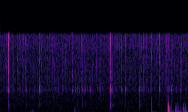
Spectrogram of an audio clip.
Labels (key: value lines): label: ambient
recorder: HydroMoth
